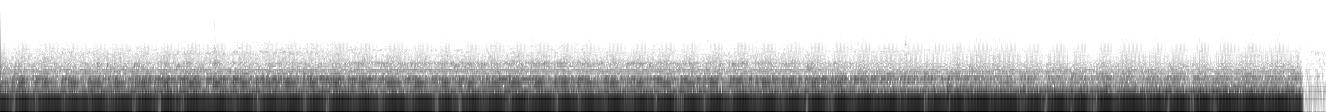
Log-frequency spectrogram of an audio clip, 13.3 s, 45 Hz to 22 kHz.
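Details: SRT4 with big cams and a big turbo, after tune adjustments reportedly including idle raised 100 rpm for smoothness: a steady, even idle rumble with no stumble until shut-off. Normal idle.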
